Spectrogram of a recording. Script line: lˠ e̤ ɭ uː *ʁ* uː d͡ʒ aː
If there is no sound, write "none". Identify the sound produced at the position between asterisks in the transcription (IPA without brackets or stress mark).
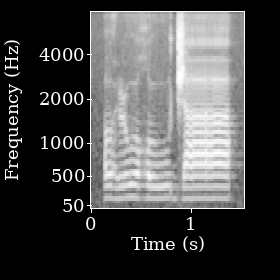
ʁ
